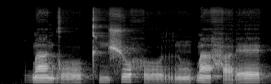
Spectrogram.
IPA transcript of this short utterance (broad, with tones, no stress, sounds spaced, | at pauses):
ɡ͡b ã˦ ɡ oː˨˦ kʰ i˦ ʃ o˦ h oː˨ r ũ˨˦ ɓ ã˦ h a˨ ɾ ɛ˦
